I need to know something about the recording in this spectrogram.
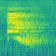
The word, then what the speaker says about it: tongue: Then next word is tongue. Tongue. So here what is silent, children? UE is silent. We read it only tongue. Till G we pronounce.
